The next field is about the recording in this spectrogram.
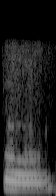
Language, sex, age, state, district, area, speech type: Urdu, male, 18-30, Bihar, Araria, rural, conversation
